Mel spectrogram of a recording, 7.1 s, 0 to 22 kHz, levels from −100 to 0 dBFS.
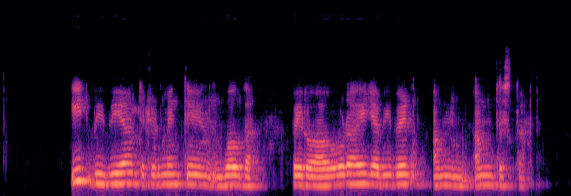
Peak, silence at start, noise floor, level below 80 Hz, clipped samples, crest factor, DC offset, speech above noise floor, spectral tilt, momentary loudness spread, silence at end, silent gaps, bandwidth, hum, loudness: -12 dBFS; 0.9 s; under -90 dBFS; -76 dBFS; under 0.1%; 16 dB; under 0.1%; over 64 dB; -8.5 dB/octave; 10 LU; 0.5 s; none; 7.4 kHz; none; -27 LUFS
